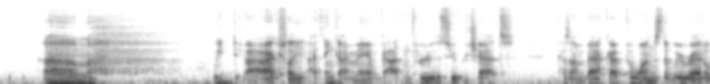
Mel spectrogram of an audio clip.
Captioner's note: sighs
